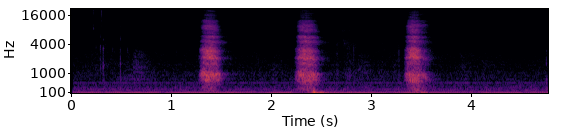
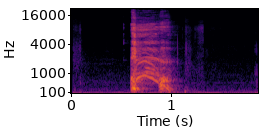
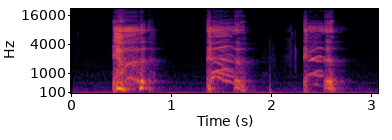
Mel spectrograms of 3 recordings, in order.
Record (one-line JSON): {"exhalation_length": "4.8 s", "exhalation_amplitude": 868, "exhalation_signal_mean_std_ratio": 0.65, "cough_length": "1.9 s", "cough_amplitude": 5334, "cough_signal_mean_std_ratio": 0.41, "three_cough_length": "3.1 s", "three_cough_amplitude": 5003, "three_cough_signal_mean_std_ratio": 0.43, "survey_phase": "beta (2021-08-13 to 2022-03-07)", "age": "45-64", "gender": "Female", "wearing_mask": "No", "symptom_runny_or_blocked_nose": true, "symptom_abdominal_pain": true, "symptom_fatigue": true, "smoker_status": "Never smoked", "respiratory_condition_asthma": false, "respiratory_condition_other": false, "recruitment_source": "REACT", "submission_delay": "1 day", "covid_test_result": "Negative", "covid_test_method": "RT-qPCR"}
